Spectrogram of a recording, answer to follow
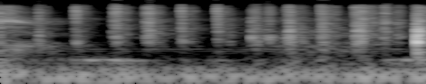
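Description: Bristles of a cheap chip brush dabbing and scrubbing dry-brush paint over the nooks of a painted wooden prop box: a fast, irregular run of light, dry ticks.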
